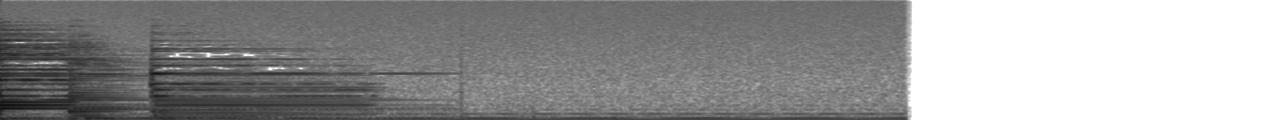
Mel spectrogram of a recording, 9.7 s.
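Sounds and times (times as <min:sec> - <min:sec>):
piano: 0:00.0 - 0:03.9.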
